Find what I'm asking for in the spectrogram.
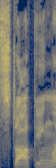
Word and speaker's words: stalking: Oh, do you pronounce the L in stalking? – No, it's just like, I it's a difference between reading and hearing. Because I thought you said stalking, like a sock that is way high.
